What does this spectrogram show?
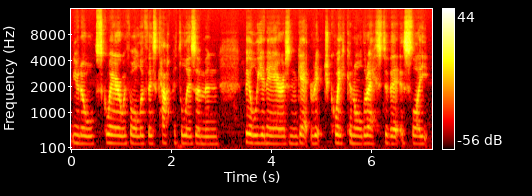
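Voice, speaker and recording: A woman's voice: medium pitch, completely flat delivery, unhurried, pushed and bright. A middle-aged woman from Scotland who grew up in northeast England, a magazine editor speaking earnestly and emphatically as a podcast guest. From Scotland, raised in northeast England. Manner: earnest, emphatic, plain-spoken. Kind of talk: earnest interview talk.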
